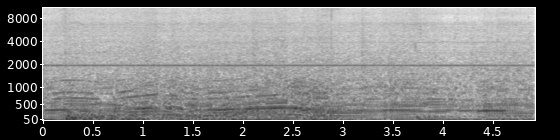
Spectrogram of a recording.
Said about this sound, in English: looks like one limousine drip car is on the track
